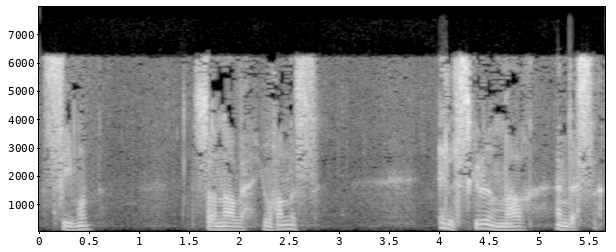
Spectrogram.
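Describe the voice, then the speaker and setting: A man voicing Jesus as a calm, gentle man asking slow, measured questions in a sermon retelling. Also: mid-range voice, slightly rough, dull audio, close to an everyday voice. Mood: searching.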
